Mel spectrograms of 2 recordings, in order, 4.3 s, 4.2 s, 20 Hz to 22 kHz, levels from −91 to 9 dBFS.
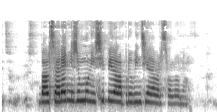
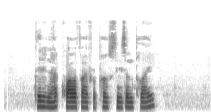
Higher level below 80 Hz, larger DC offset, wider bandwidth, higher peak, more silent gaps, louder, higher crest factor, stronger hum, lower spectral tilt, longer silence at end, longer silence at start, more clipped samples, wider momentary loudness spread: first, -70 dBFS vs -76 dBFS; neither; about the same, 11.5 kHz vs 11.5 kHz; about the same, 0 dBFS vs -2 dBFS; neither; first, -16 LUFS vs -23 LUFS; second, 16 dB vs 22 dB; neither; second, -1.5 dB/octave vs -7.5 dB/octave; second, 0.6 s vs 1.15 s; second, 0.5 s vs 0.75 s; neither; first, 15 LU vs 11 LU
